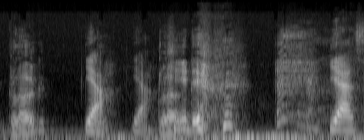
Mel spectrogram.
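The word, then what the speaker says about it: Gløgg: Glug.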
